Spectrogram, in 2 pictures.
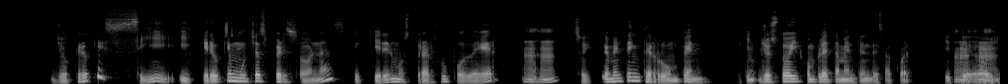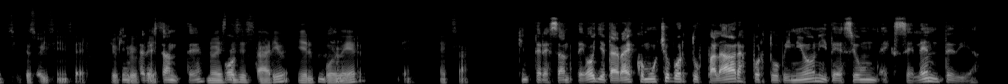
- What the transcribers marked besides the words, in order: none
- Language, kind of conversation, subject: Spanish, podcast, ¿Por qué interrumpimos tanto cuando hablamos?
- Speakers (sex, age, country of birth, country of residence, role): male, 30-34, Colombia, Netherlands, guest; male, 35-39, Dominican Republic, Germany, host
